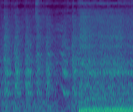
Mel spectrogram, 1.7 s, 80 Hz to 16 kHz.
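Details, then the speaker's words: Motorbike, 8,727 km, starting: brief cranking, then catches at once into a steady, even idle; previously it cranked over with great difficulty, now a clean start. "See? Starts up great. Like before, it would have a super hard time to crank over."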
